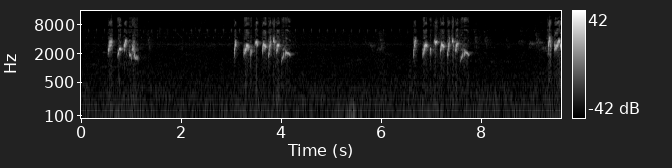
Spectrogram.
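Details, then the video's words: Bubbly chattering phrases of a sooty-headed bulbul, used as a lure to draw in wild birds, come in three main bursts spaced about three seconds apart, with a fourth starting at the end and a thin steady high tone behind. "PIKAT BURUNG KUTILANG JAMBUL"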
